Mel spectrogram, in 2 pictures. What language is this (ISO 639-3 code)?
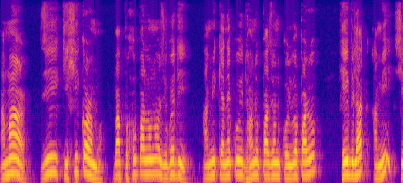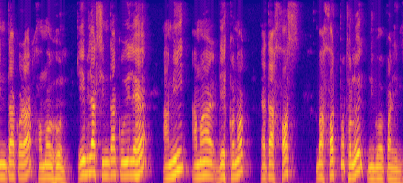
asm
